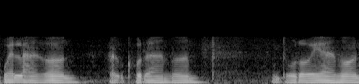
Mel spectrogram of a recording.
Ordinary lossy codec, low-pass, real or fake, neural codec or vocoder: none; 3.6 kHz; fake; codec, 24 kHz, 0.9 kbps, WavTokenizer, medium speech release version 1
